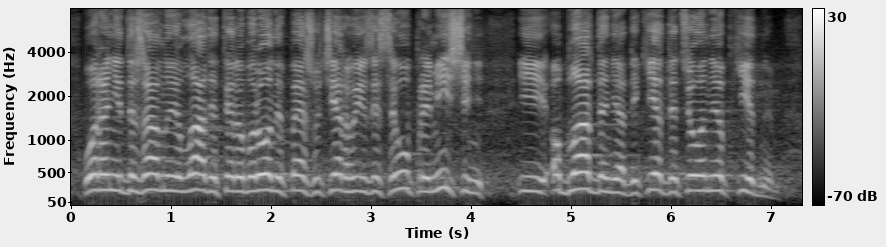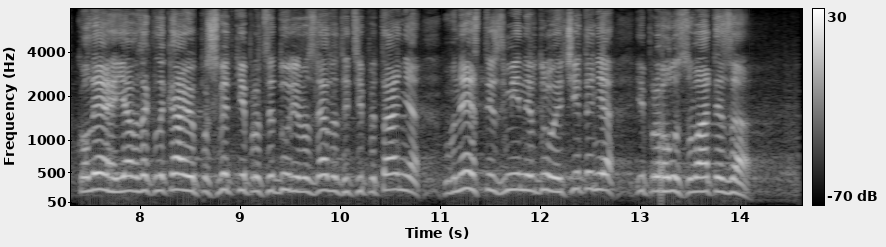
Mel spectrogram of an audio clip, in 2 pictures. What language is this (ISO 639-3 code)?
ukr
